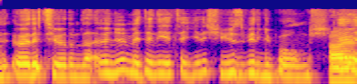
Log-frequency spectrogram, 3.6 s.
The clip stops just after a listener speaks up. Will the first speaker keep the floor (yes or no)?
no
